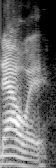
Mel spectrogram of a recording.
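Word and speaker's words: Naoe: It's Yasuke, and Naue. There we go. Naue. Okay, so I would have been like spelling it Noway.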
